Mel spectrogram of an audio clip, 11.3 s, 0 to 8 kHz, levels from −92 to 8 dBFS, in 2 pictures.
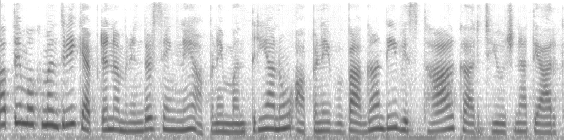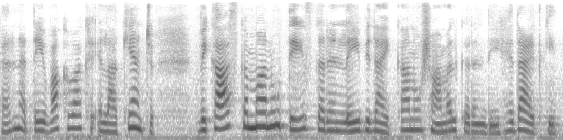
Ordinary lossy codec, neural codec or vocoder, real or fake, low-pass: none; codec, 16 kHz, 1 kbps, X-Codec, WavLM features, trained on Multilingual LibriSpeech; fake; none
